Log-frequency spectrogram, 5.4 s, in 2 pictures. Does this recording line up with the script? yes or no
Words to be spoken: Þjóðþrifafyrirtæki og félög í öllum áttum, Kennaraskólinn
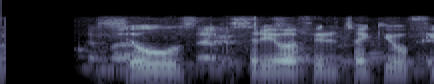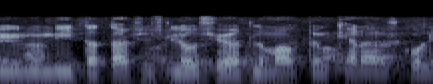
no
